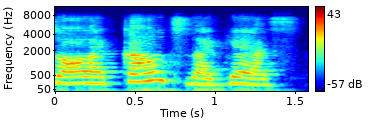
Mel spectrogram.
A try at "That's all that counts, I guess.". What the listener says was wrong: Okay, that was very good, except you missed the TH, which is possible, but I want you to keep it. That's all that counts, I guess.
